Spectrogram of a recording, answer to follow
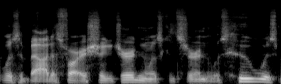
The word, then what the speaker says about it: Shug Jordan: was actually coined by Suge Jordan, and I love to hear the New York sportscaster say Sug or Shug Jordan. Suge Jordan is how you say it in Auburn, and he coined the term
